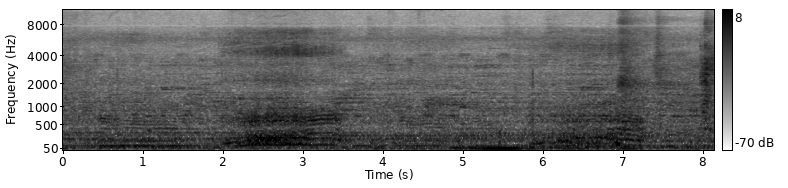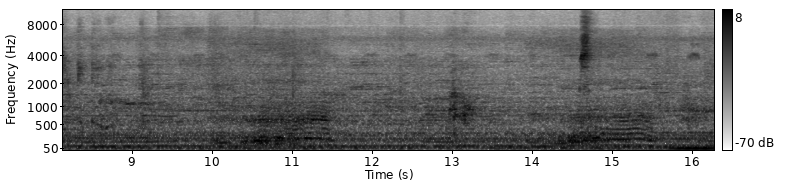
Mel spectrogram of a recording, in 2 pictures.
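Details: Soft, rhythmic snoring breaths from a sleeping animal with its mouth closed, with faint music and room noise in the background; snoring.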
